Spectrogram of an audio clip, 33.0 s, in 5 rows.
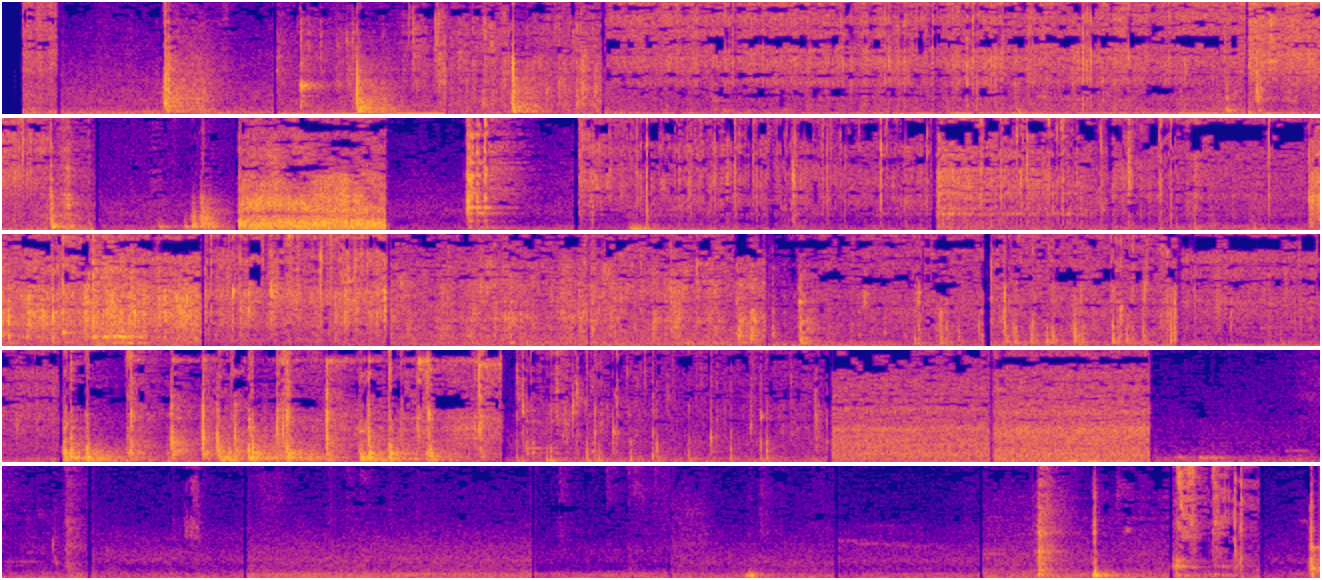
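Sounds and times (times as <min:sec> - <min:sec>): fat sizzling in a pan: 0:02.1 - 0:07.1, 0:09.5 - 0:20.1.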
